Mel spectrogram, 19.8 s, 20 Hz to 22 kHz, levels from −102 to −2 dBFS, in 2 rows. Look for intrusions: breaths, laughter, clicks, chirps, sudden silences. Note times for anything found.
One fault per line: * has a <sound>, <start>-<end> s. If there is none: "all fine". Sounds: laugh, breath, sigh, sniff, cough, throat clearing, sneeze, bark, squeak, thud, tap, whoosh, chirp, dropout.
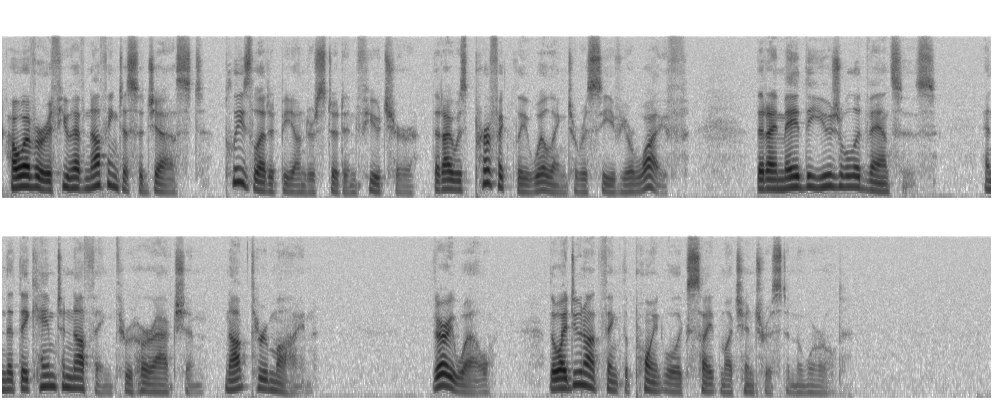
all fine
